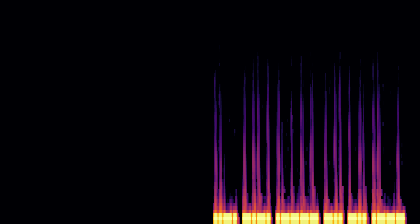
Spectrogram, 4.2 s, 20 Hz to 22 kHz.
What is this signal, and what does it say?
Morse code, heard as a keyed tone, about 47 wpm, 700 Hz. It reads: FC1DDJ
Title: DXCC-100 Call Signs - 6 Characters - 50wpm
